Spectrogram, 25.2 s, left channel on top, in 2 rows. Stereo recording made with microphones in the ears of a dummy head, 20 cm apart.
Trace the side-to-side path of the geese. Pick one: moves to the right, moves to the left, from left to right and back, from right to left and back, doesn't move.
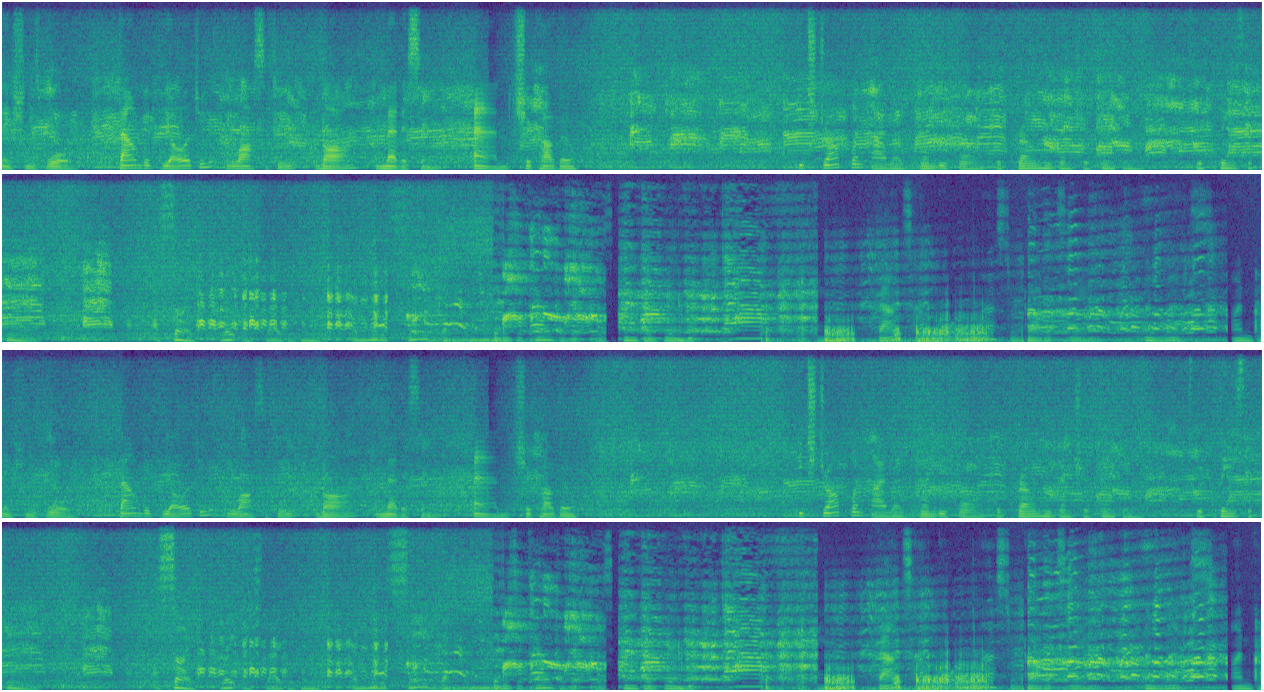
moves to the right.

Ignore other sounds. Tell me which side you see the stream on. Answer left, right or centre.
centre.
